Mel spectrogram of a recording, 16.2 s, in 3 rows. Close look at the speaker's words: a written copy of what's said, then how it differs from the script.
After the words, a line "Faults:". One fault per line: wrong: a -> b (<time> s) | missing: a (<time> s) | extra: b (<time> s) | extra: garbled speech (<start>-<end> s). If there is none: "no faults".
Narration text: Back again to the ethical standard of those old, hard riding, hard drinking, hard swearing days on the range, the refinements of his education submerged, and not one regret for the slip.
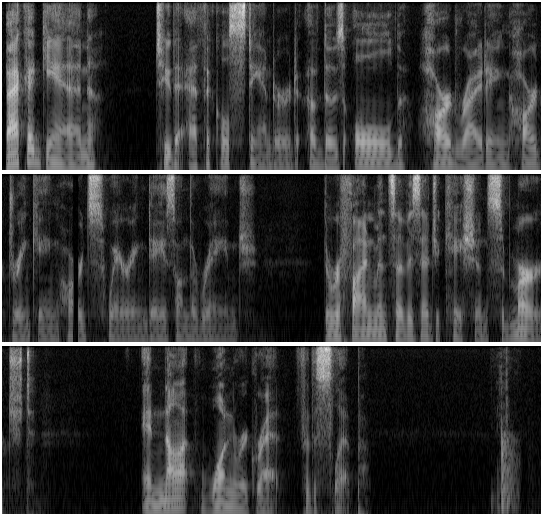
Back again to the ethical standard of those old, hard riding, hard drinking, hard swearing days on the range, the refinements of his education submerged, and not one regret for the slip.
Faults:
no faults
